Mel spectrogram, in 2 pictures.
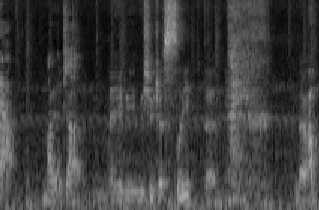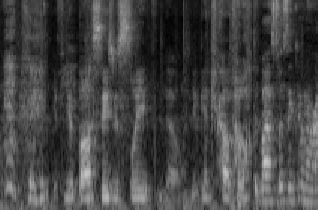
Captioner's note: laughs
